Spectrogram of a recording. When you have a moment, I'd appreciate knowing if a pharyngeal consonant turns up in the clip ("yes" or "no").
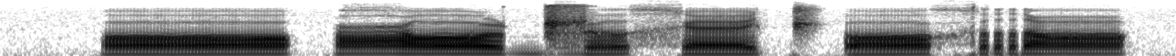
yes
